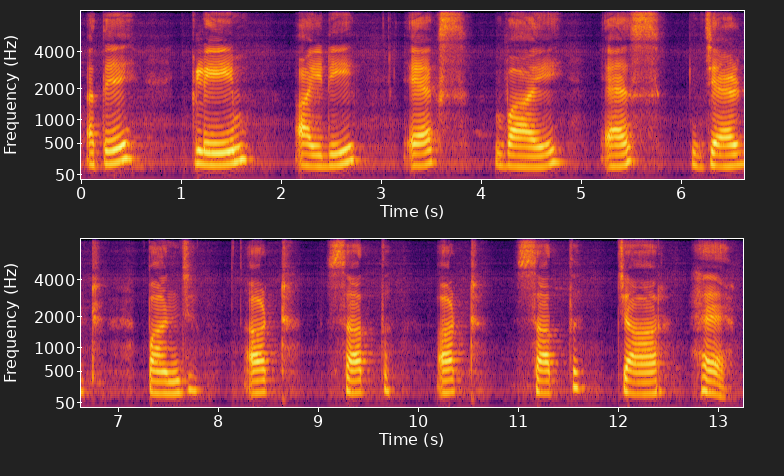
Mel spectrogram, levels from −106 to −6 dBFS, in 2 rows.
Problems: none marked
